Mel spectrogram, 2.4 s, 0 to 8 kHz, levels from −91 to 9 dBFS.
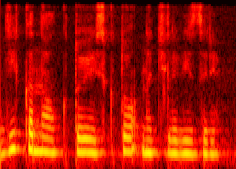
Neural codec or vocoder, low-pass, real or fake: vocoder, 24 kHz, 100 mel bands, Vocos; 7.2 kHz; fake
